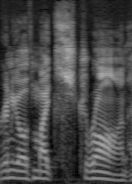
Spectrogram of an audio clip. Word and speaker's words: Strachan: I think it's actually, and again, I asked for these pronunciations because this one will confuse the hell out of me. Strachan is what I was saying. Strachan, okay. – Strachan, like I think we're taking out the CH. – Oh, just Strachan. – Yeah, that's what I was told.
